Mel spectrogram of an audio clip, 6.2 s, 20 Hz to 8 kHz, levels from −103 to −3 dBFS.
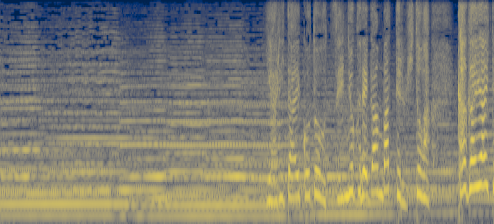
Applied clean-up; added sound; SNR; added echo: none; Trumpet; 19 dB; none.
